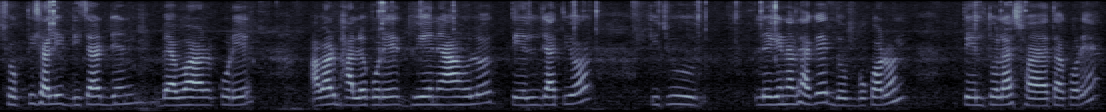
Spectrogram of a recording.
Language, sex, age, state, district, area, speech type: Bengali, female, 30-45, West Bengal, Kolkata, urban, spontaneous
